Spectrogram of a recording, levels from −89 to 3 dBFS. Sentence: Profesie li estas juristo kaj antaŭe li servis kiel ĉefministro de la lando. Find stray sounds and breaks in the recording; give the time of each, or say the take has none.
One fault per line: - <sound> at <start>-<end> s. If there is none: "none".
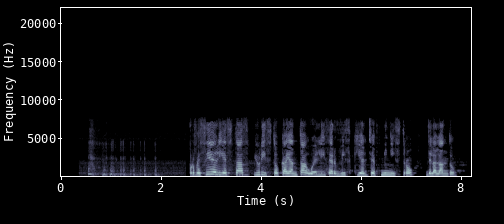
- laugh at 0.5-2.0 s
